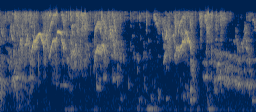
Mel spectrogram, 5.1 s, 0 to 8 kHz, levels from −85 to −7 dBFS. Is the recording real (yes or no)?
yes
